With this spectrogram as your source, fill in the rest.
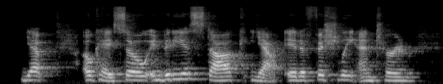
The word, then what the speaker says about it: Nvidia: You say Nvidia.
